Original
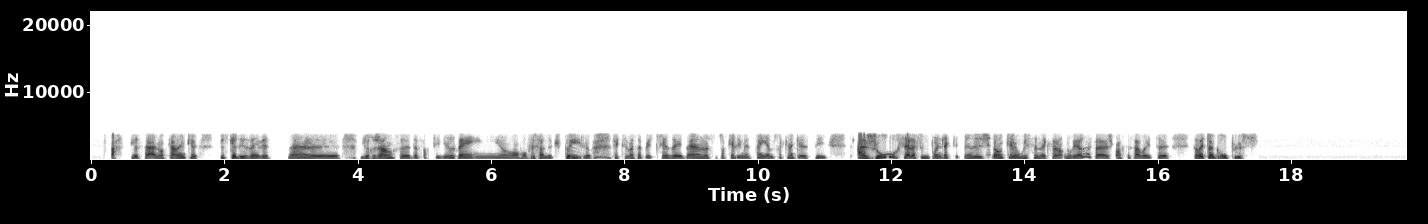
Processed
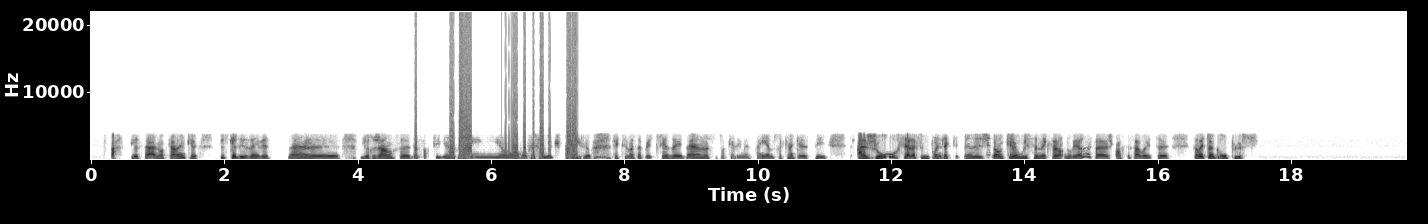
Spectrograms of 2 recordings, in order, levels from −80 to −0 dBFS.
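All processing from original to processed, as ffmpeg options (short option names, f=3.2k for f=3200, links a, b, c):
-filter_complex "[0:a]asettb=1/sr,asplit=3[a][b][c];[a]atrim=end=4.804[d];[b]atrim=start=4.8:end=7.32,asetpts=PTS-STARTPTS,afade=t=in:d=0.004:c=qsin,afade=t=out:st=2.516:d=0.004:c=qsin,aecho=1:1:3.4:0.69,atrim=end_sample=111132,aeval=exprs='(mod(7.5*val(0)+1,2)-1)/7.5':c=same[e];[c]atrim=start=7.316[f];[d][e]acrossfade=d=0.004:c1=hsin:c2=qsin[g];[g][f]acrossfade=d=0.004:c1=qsin:c2=hsin,asettb=1/sr,asplit=3[h][i][j];[h]atrim=end=9.354[k];[i]atrim=start=9.35:end=10.06,asetpts=PTS-STARTPTS,afade=t=in:d=0.004:c=qsin,afade=t=out:st=0.706:d=0.004:c=qsin,acompressor=threshold=-31dB:ratio=3:attack=3.2:release=140:knee=1:detection=peak,highpass=130,lowpass=2k[l];[j]atrim=start=10.056[m];[k][l]acrossfade=d=0.004:c1=hsin:c2=qsin[n];[n][m]acrossfade=d=0.004:c1=qsin:c2=hsin,asettb=1/sr,asplit=3[o][p][q];[o]atrim=end=13.664[r];[p]atrim=start=13.66:end=14.58,asetpts=PTS-STARTPTS,afade=t=in:d=0.004:c=qsin,afade=t=out:st=0.916:d=0.004:c=qsin,highshelf=f=2.9k:g=7,aecho=1:1:4.9:0.56,atrim=end_sample=40572[s];[q]atrim=start=14.576[t];[r][s]acrossfade=d=0.004:c1=hsin:c2=qsin[u];[u][t]acrossfade=d=0.004:c1=qsin:c2=hsin"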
